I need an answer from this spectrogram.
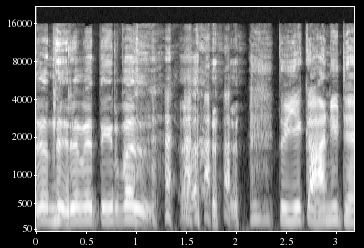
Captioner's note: Kalyan laughs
